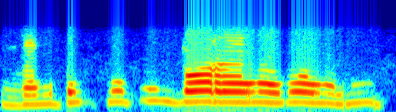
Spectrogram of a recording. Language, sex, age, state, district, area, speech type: Odia, male, 45-60, Odisha, Nabarangpur, rural, conversation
